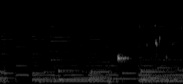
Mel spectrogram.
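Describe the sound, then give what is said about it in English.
A single shot of Shackleton whisky glugs from a bottle into a glass of a honey-sweetened drink in a steady pour, with soft rhythmic gurgles and a few small drips, fairly quiet, with no talking. “Pour that in there.”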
